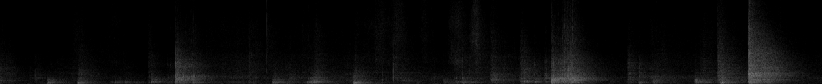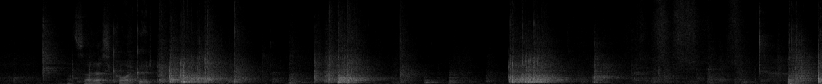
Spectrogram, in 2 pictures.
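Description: Large speed skim blade on a roller pole drawn across a wet plaster skim coat on a ceiling, flattening it: a scraping swish with each stroke, about one every two to three seconds, with occasional light knocks in between.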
